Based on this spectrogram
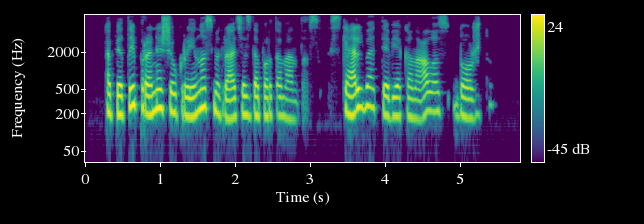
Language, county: Lithuanian, Kaunas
